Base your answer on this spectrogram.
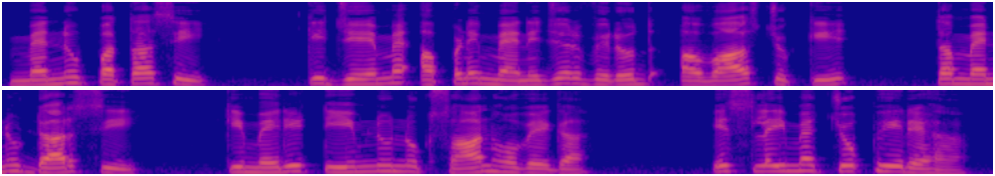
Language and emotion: Punjabi, fearful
